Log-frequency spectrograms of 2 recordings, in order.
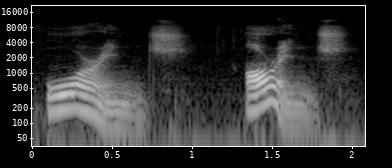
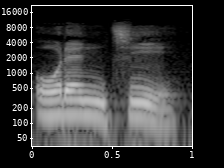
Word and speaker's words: orange: O와 R 사이에서 끊깁니다. 그래서 or. 그리고 성조는 보세요. or. 그 다음에 렌지가 아니라요. inge. orange. 물론 경우에 따라서 좀 약간 orange. 이렇게 변화들은 있어요. 그렇지만 한국 분들이 말하시는 오렌지 이런 발음은요. 절대 통하지 않습니다.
